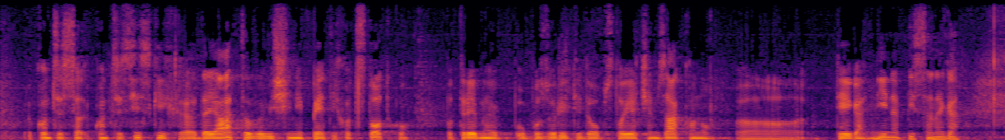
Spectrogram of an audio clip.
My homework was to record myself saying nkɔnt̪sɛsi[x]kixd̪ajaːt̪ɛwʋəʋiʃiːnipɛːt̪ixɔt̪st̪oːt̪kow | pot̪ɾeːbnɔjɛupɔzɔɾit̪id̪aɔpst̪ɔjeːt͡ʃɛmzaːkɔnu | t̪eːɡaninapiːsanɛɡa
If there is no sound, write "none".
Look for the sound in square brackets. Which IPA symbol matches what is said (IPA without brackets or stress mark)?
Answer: s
